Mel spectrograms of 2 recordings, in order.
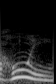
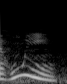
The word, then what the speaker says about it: ruim: a drasticamente fiquei ruim as pessoas até falam de forma errada né pronunciam aí de forma errada ruim não é o correto é ruim você tem um hiato e o hiato tony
